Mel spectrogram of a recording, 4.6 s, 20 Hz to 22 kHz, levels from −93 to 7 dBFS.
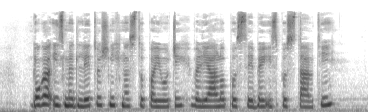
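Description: Compressed frames skipped at 0.44 s, 2.18 s and 3.90–3.92 s: whole blocks of the encoded stream, each 23.2 ms long, never reach playback. About seven frames (roughly 150 ms) drop out at the first point, just before "izmed letošnjih", and about three (roughly 70 ms) at each later one. The speech leaps forward, and because adjacent frames overlap, each join is a short smeared blip.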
